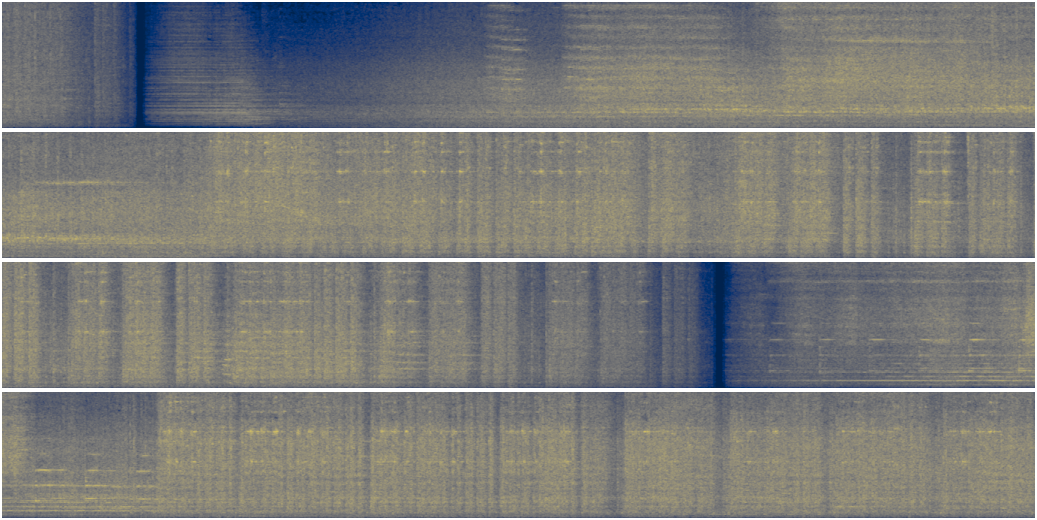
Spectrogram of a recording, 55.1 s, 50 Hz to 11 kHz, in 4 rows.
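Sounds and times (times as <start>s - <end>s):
train horn: 1.9s - 4.4s, 37.4s - 43.4s
diesel locomotives passing: 2.1s - 34.0s, 37.4s - 55.0s
train wheels clicking and clunking: 11.4s - 36.9s, 43.0s - 55.0s.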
